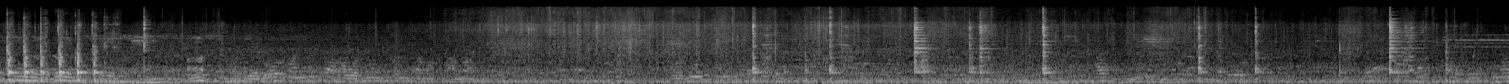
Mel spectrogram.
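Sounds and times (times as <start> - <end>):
patties sizzling on griddle: 0.0 - 15.0
spatula clinking on metal: 7.4 - 10.8, 11.6 - 12.8, 13.4 - 14.7.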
